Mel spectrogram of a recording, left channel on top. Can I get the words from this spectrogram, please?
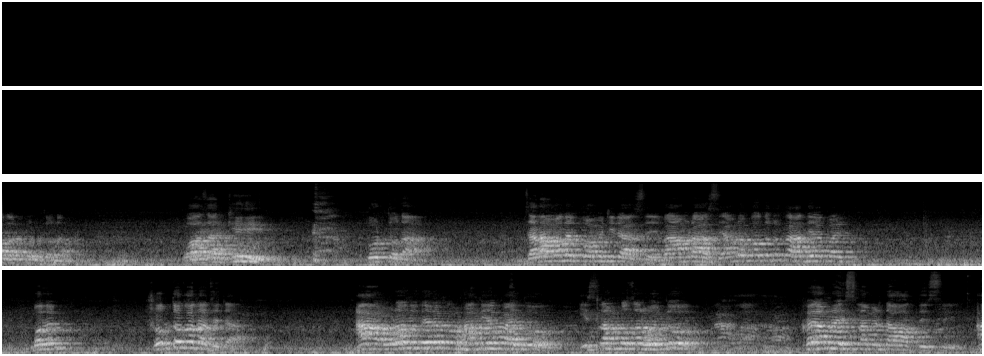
করতো না, ওয়াজ আর কি করতো না। যারা আমাদের কমিটিরা আছে বা আমরা আছি, আমরা কতটুকু হাদিয়া পাই বলেন? সত্য কথা যেটা। আর ওরা যদি এরকম হাদিয়া পাইতো, ইসলাম প্রচার হইতো? আমরা ইসলামের দাওয়াত দিচ্ছি,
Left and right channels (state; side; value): silent; left; digital silence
